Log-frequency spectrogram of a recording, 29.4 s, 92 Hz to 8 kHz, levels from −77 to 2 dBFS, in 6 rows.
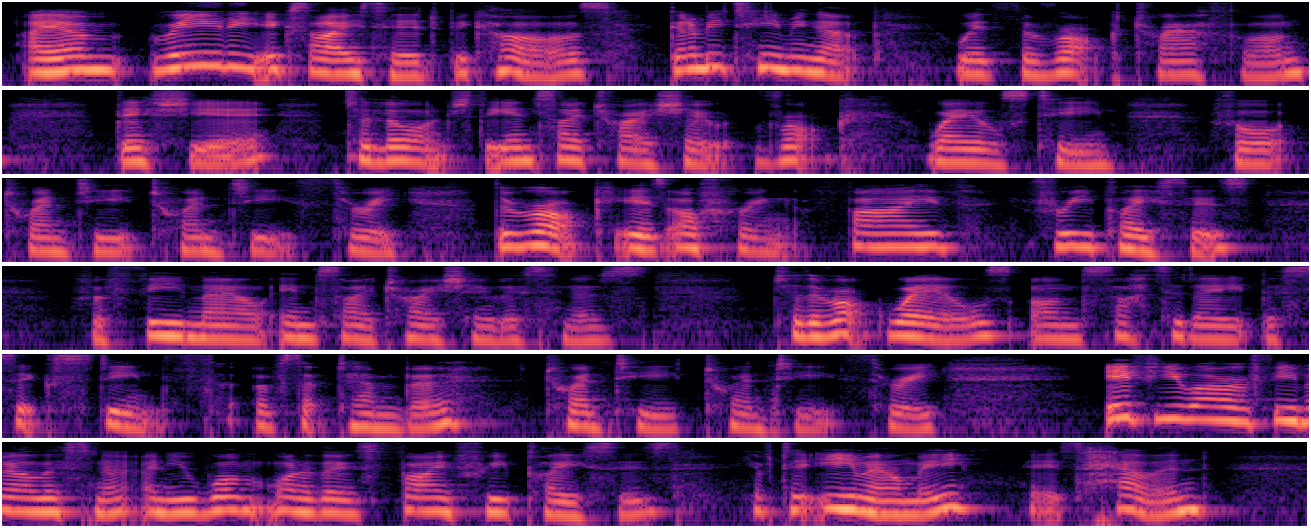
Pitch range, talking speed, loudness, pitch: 170-210 Hz, 150 wpm, -24 LUFS, 185 Hz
